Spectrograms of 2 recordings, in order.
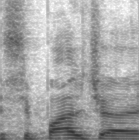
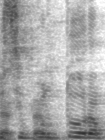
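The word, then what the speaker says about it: Sepultura: Или Сепальча, или... – Ну, Сепультура, правильно, португальский язык в Бразилии. Сепультура. – Что, то есть такое произношение? – У нас... – У нас... Это американизированное, неправильное произношение.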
